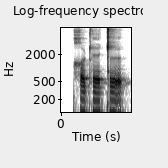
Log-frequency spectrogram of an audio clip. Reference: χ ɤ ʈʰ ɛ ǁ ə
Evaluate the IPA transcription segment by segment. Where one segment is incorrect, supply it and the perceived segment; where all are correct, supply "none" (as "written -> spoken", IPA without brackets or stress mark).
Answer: none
